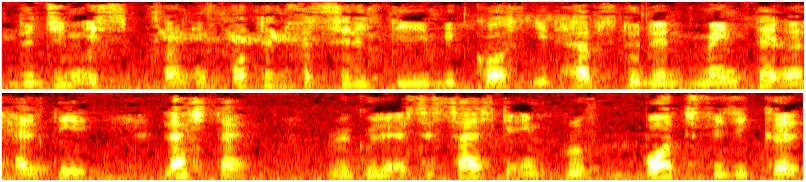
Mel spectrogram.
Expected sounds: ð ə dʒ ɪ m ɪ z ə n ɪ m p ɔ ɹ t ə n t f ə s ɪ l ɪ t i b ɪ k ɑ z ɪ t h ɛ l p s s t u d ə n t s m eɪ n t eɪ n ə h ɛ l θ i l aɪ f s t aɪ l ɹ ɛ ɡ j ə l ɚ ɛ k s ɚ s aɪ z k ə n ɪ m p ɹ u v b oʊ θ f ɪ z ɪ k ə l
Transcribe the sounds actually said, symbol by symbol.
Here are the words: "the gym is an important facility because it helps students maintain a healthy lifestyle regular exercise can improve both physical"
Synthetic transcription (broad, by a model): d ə dʒ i m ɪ s ə n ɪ m p ɔ t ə n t f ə s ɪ l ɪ t i b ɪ k ɑ s ɪ t h ɛ l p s s t u d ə n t m eɪ n t eɪ n ə h ɛ l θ i l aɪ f t aɪ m ɹ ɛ ɡ j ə l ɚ ɛ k s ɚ s aɪ s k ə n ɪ m p ɹ u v b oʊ t f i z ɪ k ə l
